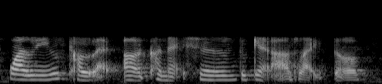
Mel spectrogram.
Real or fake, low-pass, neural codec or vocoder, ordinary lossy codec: fake; 3.6 kHz; codec, 16 kHz, 4 kbps, X-Codec, HuBERT features, trained on general audio; none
